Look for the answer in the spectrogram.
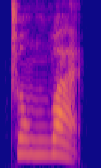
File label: "中外", Chinese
